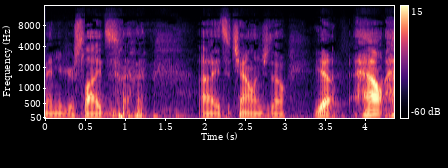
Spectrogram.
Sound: laughs

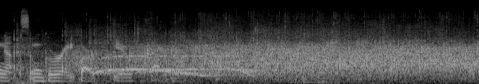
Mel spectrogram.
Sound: audience applause

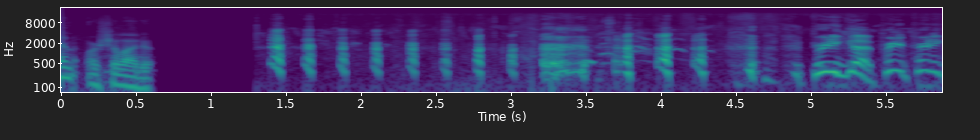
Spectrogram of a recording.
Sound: laughing

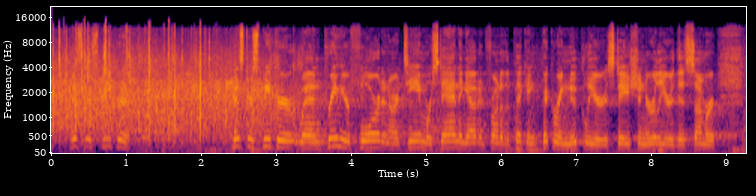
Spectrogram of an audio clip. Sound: applause

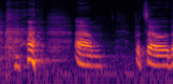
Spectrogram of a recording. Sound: laughs

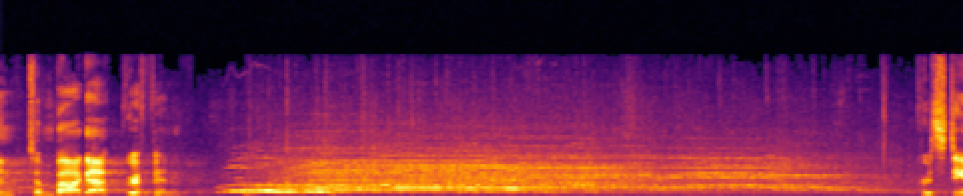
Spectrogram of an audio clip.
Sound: applause

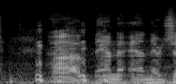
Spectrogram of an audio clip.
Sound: chuckles

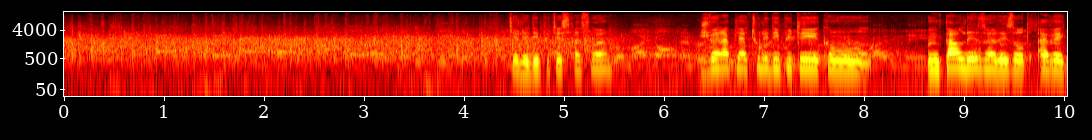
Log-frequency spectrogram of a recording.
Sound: applause

